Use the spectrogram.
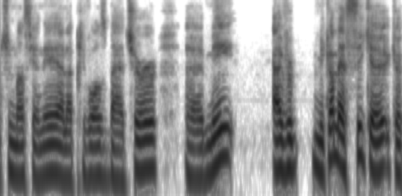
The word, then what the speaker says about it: Batcher: C'est Batcher, mais avec son accent anglais très prononcé, ça sonne comme Betcha.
